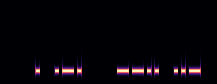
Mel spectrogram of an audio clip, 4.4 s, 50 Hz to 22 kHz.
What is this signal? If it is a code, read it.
Morse code, heard as a keyed tone, about 16 wpm, 680 Hz. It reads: ER ZU
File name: Morsekurs / Witze / Witz 21.November 2023 70 F80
